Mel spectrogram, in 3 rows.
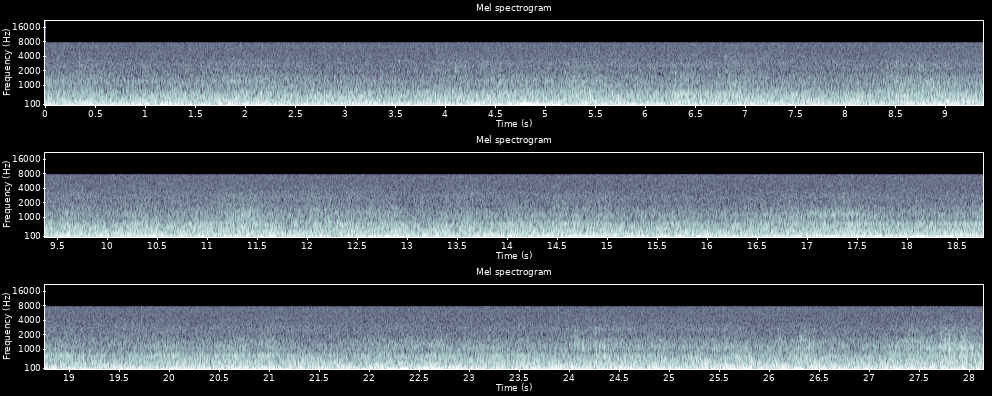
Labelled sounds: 27.3	28.1	vessel noise, 0.66 to 2.8 kHz

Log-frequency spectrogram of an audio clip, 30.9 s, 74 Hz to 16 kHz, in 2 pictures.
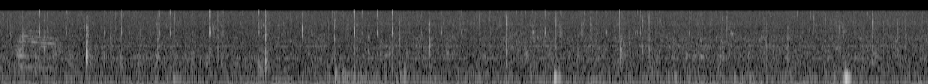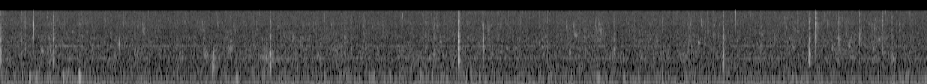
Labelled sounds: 0.2	1.0	killer whale, southern resident, J pod, call S04, 0.15 to 2.6 kHz
5.0	10.0	vessel noise, 0 to 8.0 kHz

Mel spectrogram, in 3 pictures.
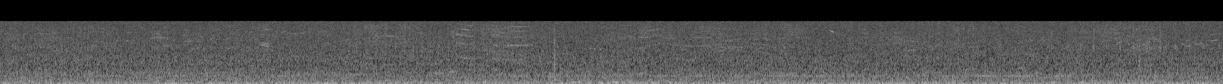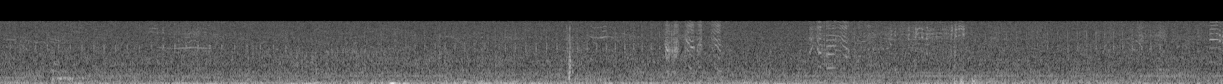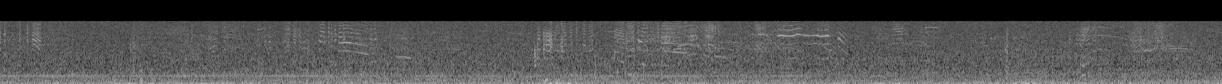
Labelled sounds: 5.1	5.3	Pacific white-sided dolphin, 2.3 to 6.0 kHz
14.0	14.4	Pacific white-sided dolphin, 2.0 to 2.2 kHz
18.1	18.4	Pacific white-sided dolphin, 3.4 to 3.7 kHz
20.5	20.7	Pacific white-sided dolphin, 3.6 to 4.0 kHz
21.5	21.7	Pacific white-sided dolphin, 4.0 to 4.4 kHz
27.8	28.2	Pacific white-sided dolphin, 1.5 to 5.5 kHz
31.1	31.5	Pacific white-sided dolphin, 1.6 to 2.7 kHz
32.0	32.8	Pacific white-sided dolphin, 2.4 to 5.5 kHz
35.4	35.7	Pacific white-sided dolphin, 3.4 to 3.9 kHz

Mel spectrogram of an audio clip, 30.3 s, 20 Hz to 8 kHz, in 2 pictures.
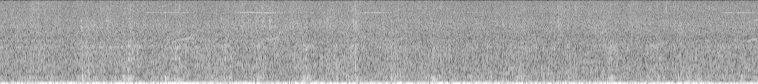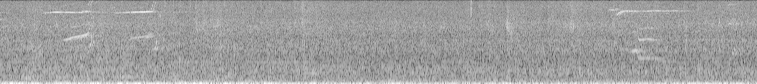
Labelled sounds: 4.7	5.6	killer whale, 1.9 to 6.1 kHz
15.9	18.4	killer whale, 1.2 to 7.9 kHz
27.7	28.4	killer whale, 0.90 to 2.9 kHz

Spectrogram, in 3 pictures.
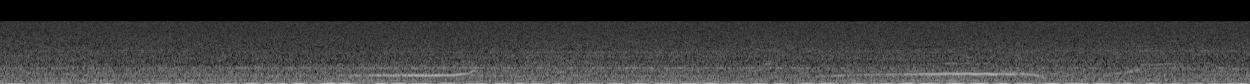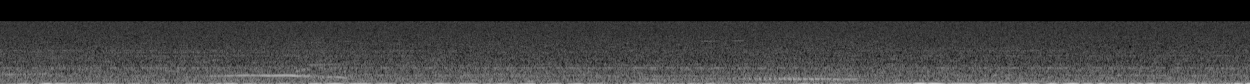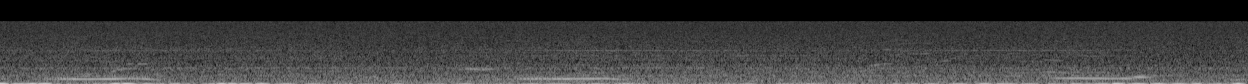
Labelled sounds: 33.7	33.9	humpback whale, 0.86 to 0.99 kHz

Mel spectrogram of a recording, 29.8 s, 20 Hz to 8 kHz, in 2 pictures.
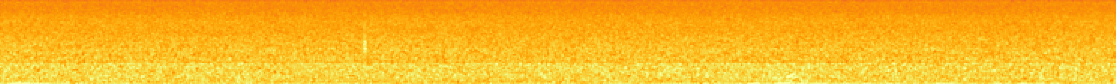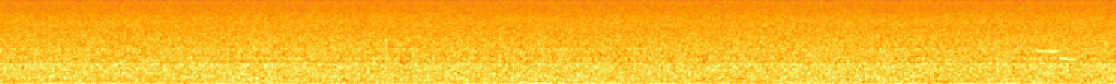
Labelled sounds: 28.7	29.0	humpback whale, 1.2 to 1.3 kHz

